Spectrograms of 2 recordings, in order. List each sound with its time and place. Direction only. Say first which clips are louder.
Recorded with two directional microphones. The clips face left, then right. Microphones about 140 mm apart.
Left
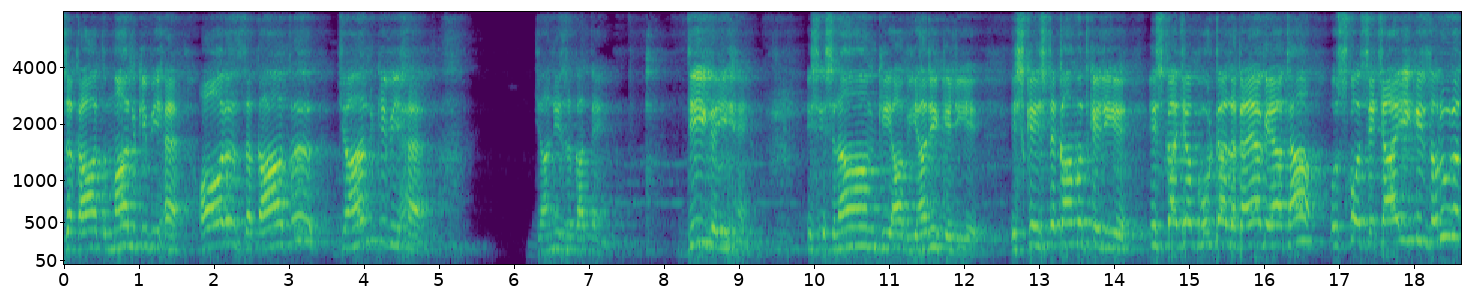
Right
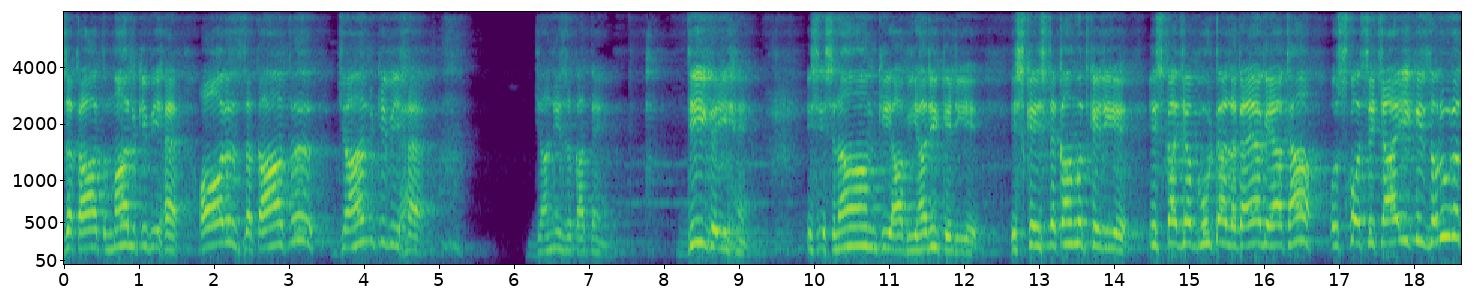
0.0 s a man's voice: right 4 dB; 25° right (ahead or behind)
6.3 s a man's voice: right 3 dB; 20° right (ahead or behind)
8.3 s a man's voice: right 8 dB; 20° right (ahead or behind)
